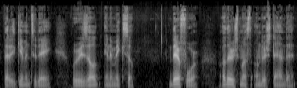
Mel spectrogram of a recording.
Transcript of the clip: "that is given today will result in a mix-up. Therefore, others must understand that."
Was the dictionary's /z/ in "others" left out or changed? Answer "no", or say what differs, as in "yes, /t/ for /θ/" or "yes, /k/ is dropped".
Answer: no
